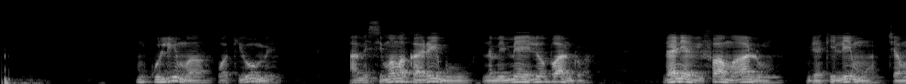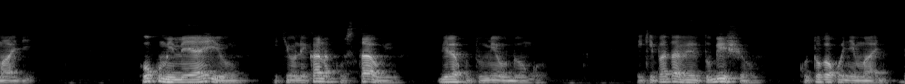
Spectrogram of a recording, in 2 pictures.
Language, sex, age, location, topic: Swahili, male, 18-24, Dar es Salaam, agriculture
